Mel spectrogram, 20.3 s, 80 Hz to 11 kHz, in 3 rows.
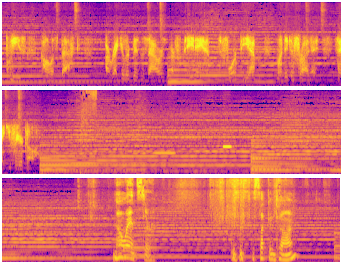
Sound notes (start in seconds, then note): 8.2 soft poignant music; 9.5 phone beeping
